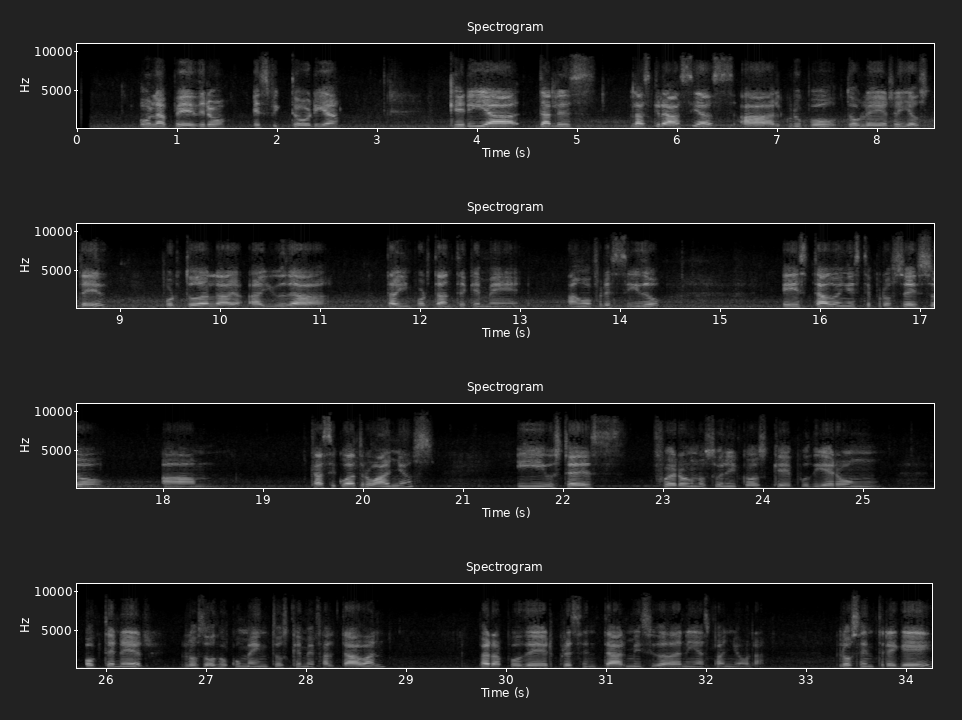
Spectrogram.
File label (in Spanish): Testimonio; California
